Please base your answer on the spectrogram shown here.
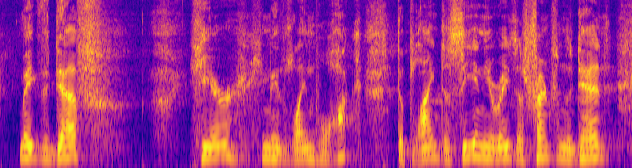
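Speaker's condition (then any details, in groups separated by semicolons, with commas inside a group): Cerebral palsy; may be hard to understand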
